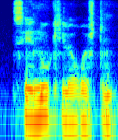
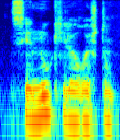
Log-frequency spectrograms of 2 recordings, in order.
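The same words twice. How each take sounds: The two takes are said the same way.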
